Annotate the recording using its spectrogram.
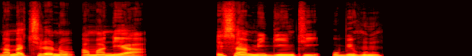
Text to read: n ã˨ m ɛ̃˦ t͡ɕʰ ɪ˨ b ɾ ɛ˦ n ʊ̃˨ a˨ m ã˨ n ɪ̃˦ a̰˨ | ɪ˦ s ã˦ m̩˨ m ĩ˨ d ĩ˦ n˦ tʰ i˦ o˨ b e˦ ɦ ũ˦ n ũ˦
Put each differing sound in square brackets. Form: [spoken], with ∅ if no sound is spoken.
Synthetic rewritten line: n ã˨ m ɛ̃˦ t͡ɕʰ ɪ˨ [∅] ɾ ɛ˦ n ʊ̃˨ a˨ m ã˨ n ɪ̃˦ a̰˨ | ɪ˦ s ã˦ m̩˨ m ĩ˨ d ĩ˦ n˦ tʰ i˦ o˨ b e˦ ɦ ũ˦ n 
